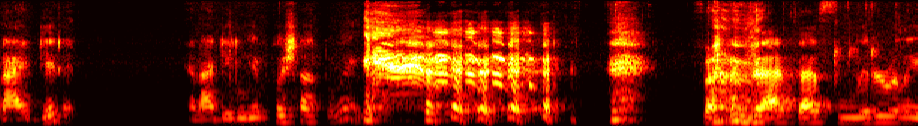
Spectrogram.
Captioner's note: laughs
